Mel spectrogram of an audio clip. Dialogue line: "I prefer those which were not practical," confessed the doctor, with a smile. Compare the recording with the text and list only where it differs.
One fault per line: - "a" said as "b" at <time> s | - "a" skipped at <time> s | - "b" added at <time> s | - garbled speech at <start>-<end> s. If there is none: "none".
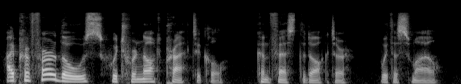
none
